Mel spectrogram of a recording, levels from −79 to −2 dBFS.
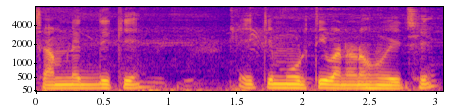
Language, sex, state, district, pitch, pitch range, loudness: Bengali, male, West Bengal, Cooch Behar, 125 Hz, 115-135 Hz, -14 LUFS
